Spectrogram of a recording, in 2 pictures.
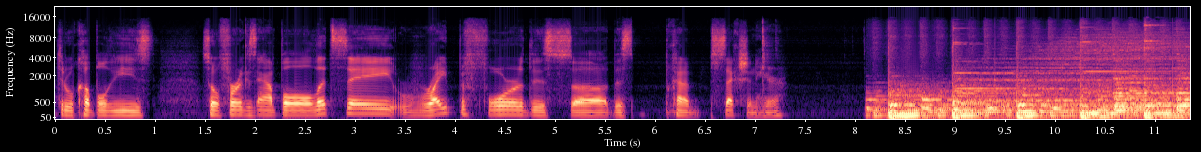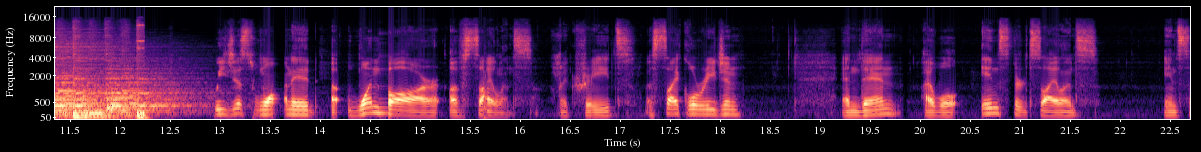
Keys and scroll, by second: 7.6 space, 11.1 space, 14.2 F16, 14.5 Delete.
